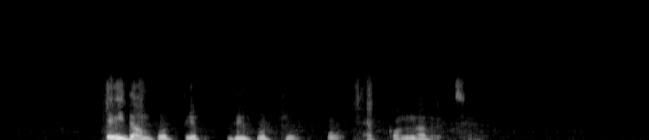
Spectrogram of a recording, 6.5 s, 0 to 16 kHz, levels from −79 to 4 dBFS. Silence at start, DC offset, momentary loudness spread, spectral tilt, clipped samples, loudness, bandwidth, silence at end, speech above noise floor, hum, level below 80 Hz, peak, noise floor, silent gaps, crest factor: 1.05 s; under 0.1%; 23 LU; -9.5 dB/octave; under 0.1%; -20 LUFS; 7 kHz; 2.15 s; 57 dB; none; -54 dBFS; -2 dBFS; -77 dBFS; none; 20 dB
